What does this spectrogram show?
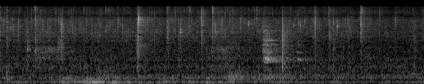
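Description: Chapli kabab patty of raw minced meat shallow-frying in hot oil in a black pan: steady sizzling with scattered crackling pops, one sharper pop about a second and a half in.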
